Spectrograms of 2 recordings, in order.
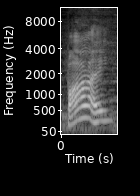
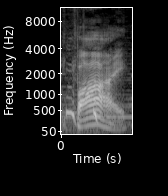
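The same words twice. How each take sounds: First: It is said in a warm, friendly tone. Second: It is said in a curt, unfriendly tone. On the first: The speaker calls it right. "that's nice" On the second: The speaker calls it wrong. "that's not nice"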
